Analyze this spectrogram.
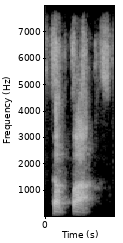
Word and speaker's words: kappa: Conductivity is denoted with K, kappa. Okay. Conductivity. This is called pronounced as kappa.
